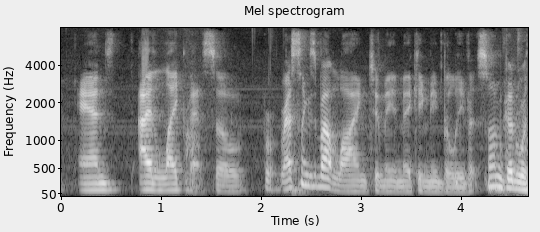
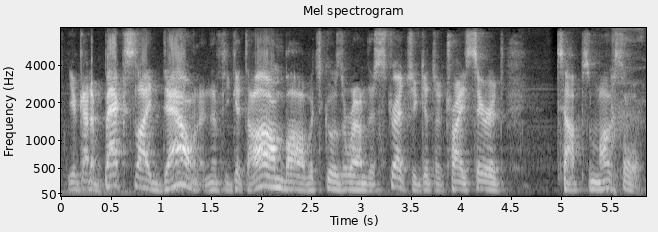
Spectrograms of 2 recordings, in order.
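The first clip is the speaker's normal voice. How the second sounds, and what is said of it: Imitates a wrestling commentator's voice. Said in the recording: “I don't do a Taz voice. ... Yeah, but, you do.”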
